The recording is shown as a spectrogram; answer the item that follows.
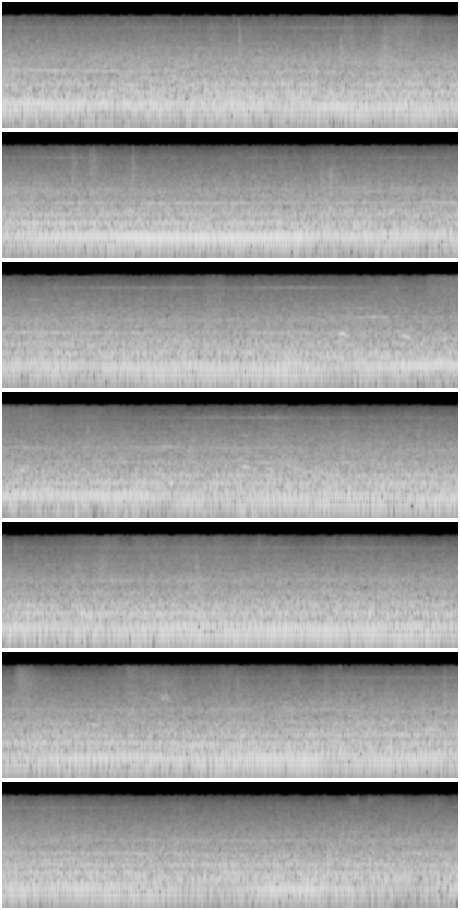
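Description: Fire engine's engine running steadily at a constant speed, driving the pump that feeds the hoses, with voices in the background.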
